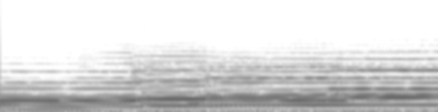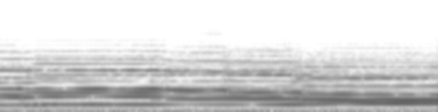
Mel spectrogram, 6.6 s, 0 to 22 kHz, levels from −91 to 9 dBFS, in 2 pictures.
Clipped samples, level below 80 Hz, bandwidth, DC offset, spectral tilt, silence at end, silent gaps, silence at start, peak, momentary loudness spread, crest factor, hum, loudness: under 0.1%; -56 dBFS; 5.2 kHz; under 0.1%; -8.5 dB/octave; 0 s; none; 0 s; -20 dBFS; 5 LU; 14 dB; none; -34 LUFS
